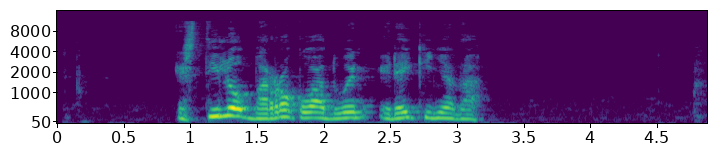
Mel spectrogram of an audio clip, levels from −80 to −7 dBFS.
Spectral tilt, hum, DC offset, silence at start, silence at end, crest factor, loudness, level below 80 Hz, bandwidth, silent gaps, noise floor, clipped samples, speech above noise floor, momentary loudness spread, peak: -7.5 dB/octave; none; under 0.1%; 0.9 s; 1.75 s; 20 dB; -23 LUFS; -66 dBFS; 11.5 kHz; none; -72 dBFS; under 0.1%; 50 dB; 16 LU; -4 dBFS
